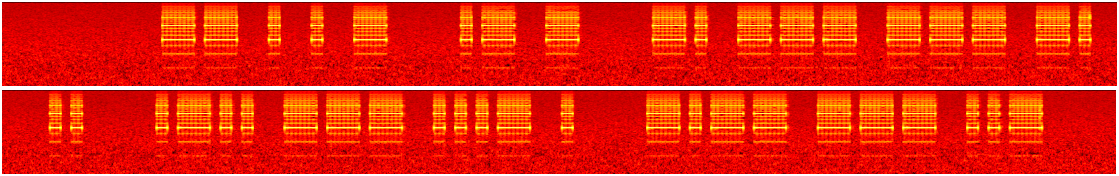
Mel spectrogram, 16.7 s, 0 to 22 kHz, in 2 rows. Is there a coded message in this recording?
Yes: Morse code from 1.1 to 16.2 s, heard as a high beeper, machine-sent, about 15 wpm, 3450 Hz. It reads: MEET AT NOON I LOVE YOU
